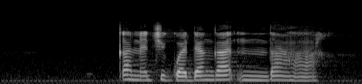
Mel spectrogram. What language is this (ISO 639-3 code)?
ven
